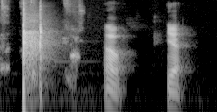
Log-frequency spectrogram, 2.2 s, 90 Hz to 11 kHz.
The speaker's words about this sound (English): Now, and then it's 3, 2, 1, clapping hands.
